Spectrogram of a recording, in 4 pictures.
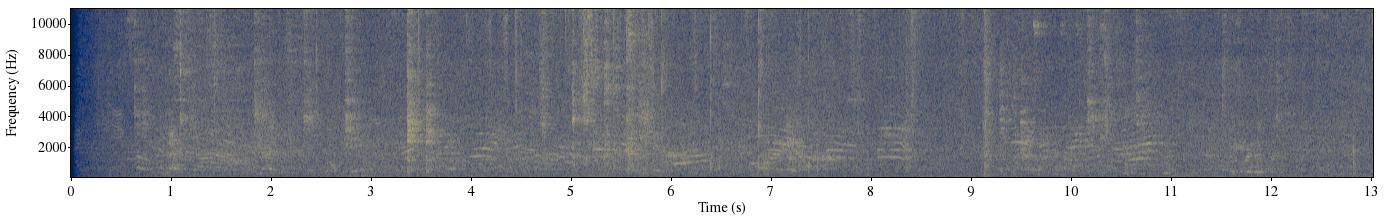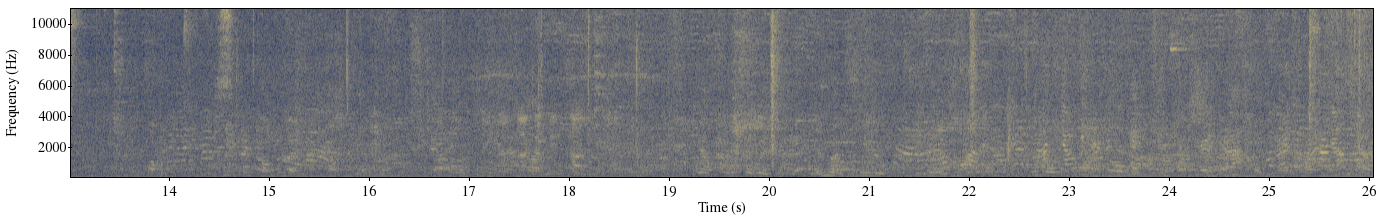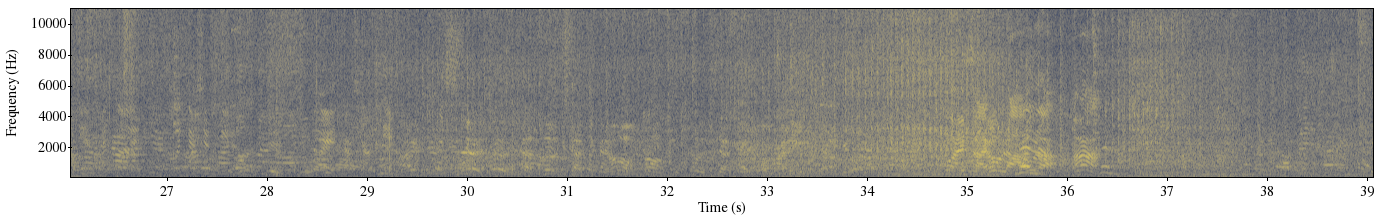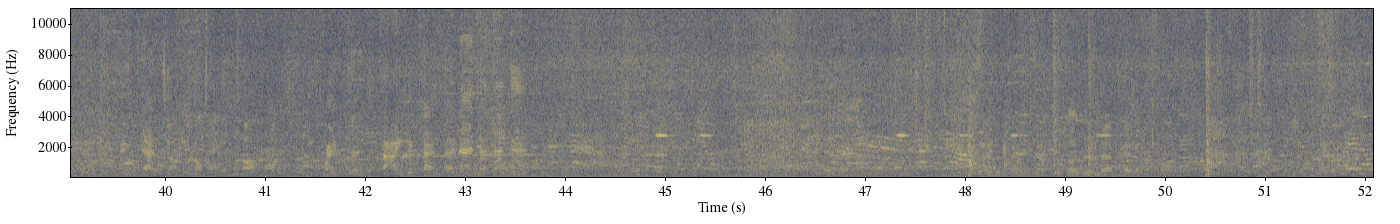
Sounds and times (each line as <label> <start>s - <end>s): Walking in the traditional market 0.0s - 52.0s
Traffic Sound 0.6s - 52.0s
